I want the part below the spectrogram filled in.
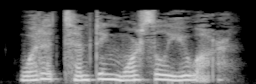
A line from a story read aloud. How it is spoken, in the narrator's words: he mutters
